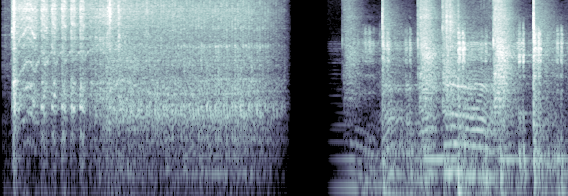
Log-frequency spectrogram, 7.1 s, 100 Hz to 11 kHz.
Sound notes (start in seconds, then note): 0.1 engine roaring; 4.2 digital music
